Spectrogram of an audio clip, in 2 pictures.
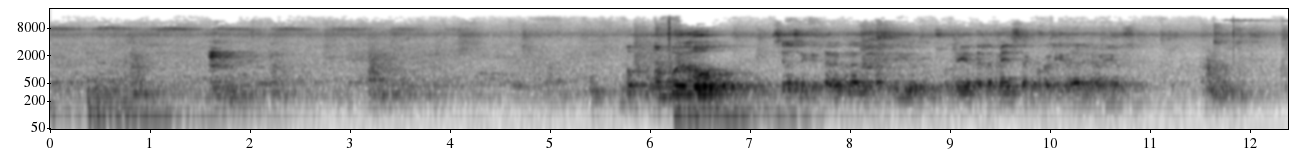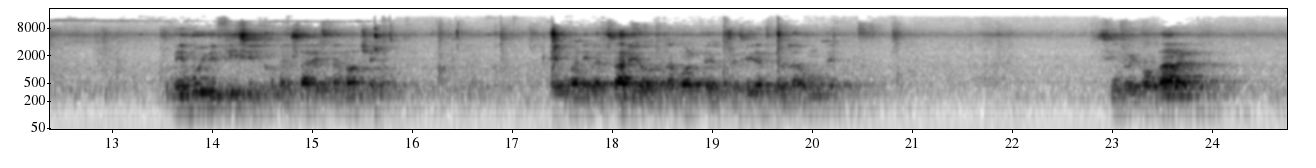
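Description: A man speaks through a microphone and loudspeaker, echoing in a large hall.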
